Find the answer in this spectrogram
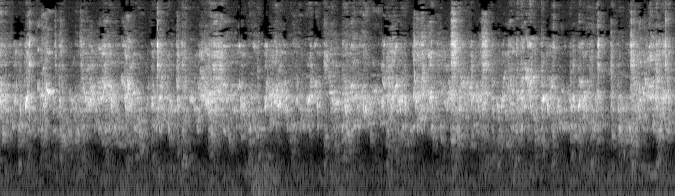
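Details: Pet budgerigars indoors, kept as a relaxing scene, chattering in a dense, continuous warble of scratchy chirps and squawks with no pauses.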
